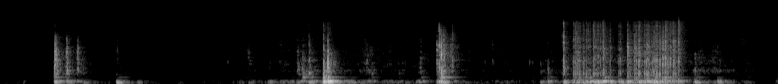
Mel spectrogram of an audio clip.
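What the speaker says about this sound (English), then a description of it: "I will answer by drawing a tarot card" Tarot cards being shuffled and drawn, with several separate bursts of riffling and flicking, including a longer shuffle near the end, loud and close with quiet gaps between.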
